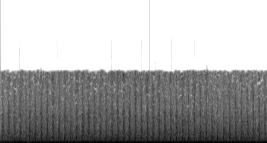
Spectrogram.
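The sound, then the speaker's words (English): A helicopter roars past low overhead, its loud, steady engine drone layered with a rapid, even thudding of rotor blades that holds throughout, with no voices. “The boys screamed and waved their paddles wildly as the helicopter flew low over them.”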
